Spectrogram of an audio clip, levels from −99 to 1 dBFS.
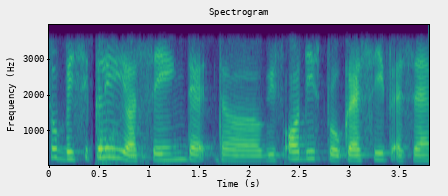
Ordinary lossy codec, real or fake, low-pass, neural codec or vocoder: none; real; 3.6 kHz; none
